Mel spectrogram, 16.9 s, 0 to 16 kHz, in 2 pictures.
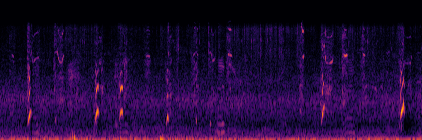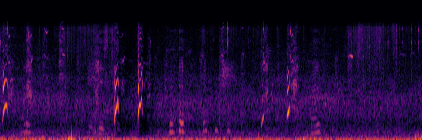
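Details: Excited female German Shepherd twisting in 360s around legs while chasing a ball: short high yelps and whimpers scattered through the recording, several bunched near the middle, with a person's voice now and then.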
